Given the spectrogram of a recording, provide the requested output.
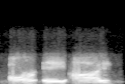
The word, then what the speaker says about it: Raiklin: My last name is spelled Raiklin.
